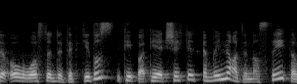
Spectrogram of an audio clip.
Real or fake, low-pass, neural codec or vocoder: fake; 7.2 kHz; codec, 16 kHz, 0.5 kbps, FunCodec, trained on Chinese and English, 25 frames a second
